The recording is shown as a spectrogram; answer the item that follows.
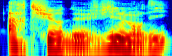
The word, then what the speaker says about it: Arthur de Villemandy: Alors pour m'accompagner dans cet épisode, j'ai le plaisir d'être avec Arthur de Villemandy. Je le prononce bien, Arthur ?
